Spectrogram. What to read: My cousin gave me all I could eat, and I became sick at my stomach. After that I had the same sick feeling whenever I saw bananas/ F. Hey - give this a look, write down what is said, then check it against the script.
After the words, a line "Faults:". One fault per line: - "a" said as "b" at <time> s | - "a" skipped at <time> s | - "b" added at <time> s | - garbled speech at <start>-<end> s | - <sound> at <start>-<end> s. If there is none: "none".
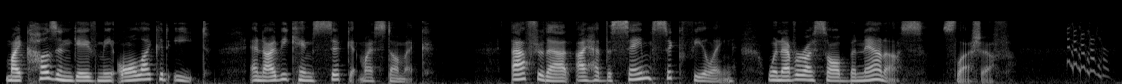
My cousin gave me all I could eat, and I became sick at my stomach. After that I had the same sick feeling whenever I saw bananas/ slash F.
Faults:
- "slash" added at 9.4 s
- chirp at 10.7-11.2 s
